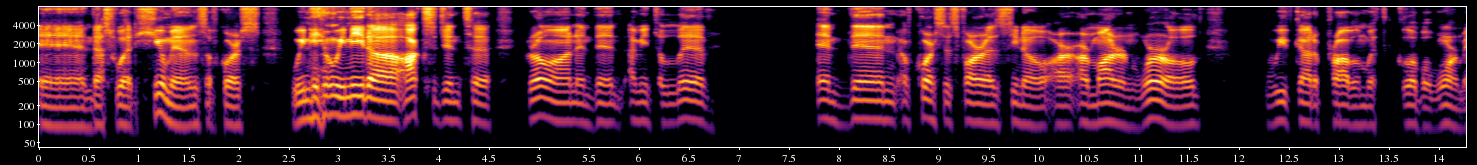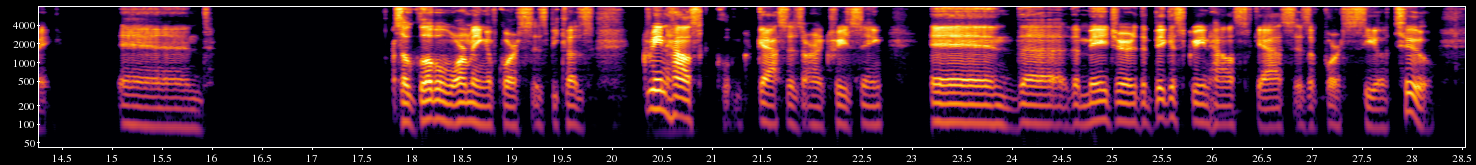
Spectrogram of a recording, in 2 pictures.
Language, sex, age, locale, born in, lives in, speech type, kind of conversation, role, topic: English, male, 50-54, en-US, United States, United States, conversation, podcast, guest, Why are healthy forests essential for the well-being of our planet?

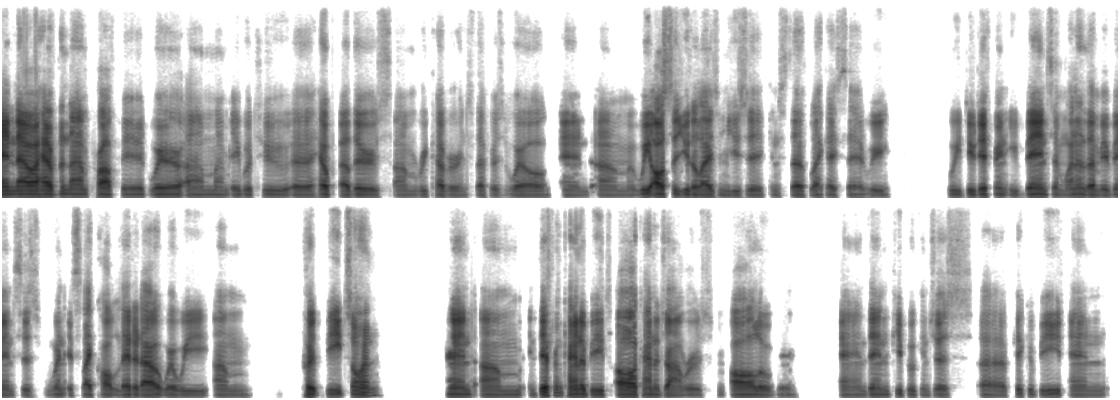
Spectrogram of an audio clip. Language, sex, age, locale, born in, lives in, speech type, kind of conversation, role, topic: English, male, 30-34, en-US, Germany, United States, conversation, podcast, guest, In what ways can music shape who we are and how we experience life?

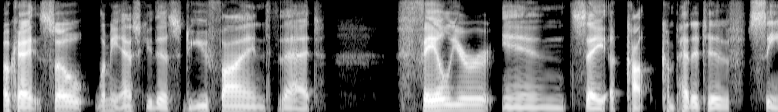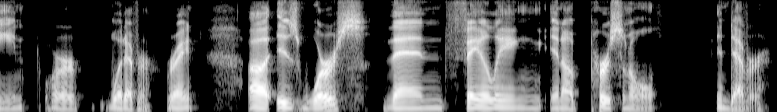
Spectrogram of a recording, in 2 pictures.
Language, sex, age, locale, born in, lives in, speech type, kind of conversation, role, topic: English, male, 40-44, en-US, United States, United States, conversation, podcast, host, How can setbacks and mistakes help us grow and achieve our goals?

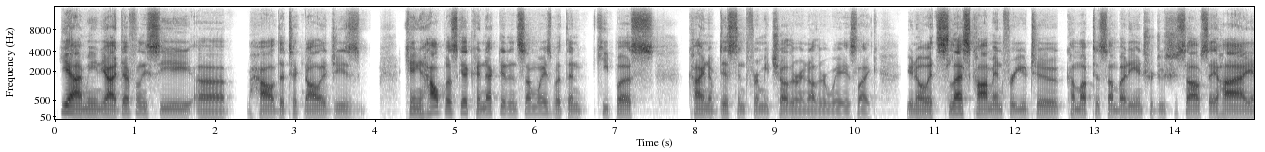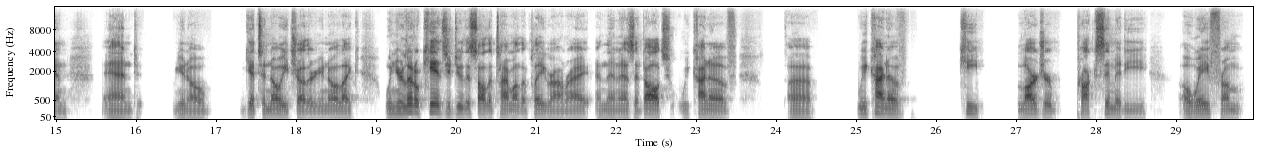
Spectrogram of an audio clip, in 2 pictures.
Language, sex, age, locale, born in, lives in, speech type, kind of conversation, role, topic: English, male, 30-34, en-US, United States, United States, conversation, unstructured, none, How do you build and maintain meaningful friendships as an adult so you feel more connected?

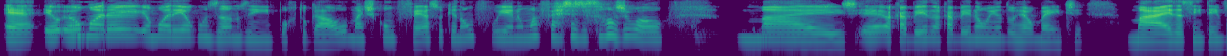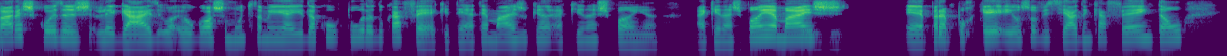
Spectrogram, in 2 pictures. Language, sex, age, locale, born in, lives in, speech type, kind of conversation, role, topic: Portuguese, female, 40-44, pt-BR, Brazil, Spain, conversation, unstructured, none, Qual é a tradição local que mais te encanta?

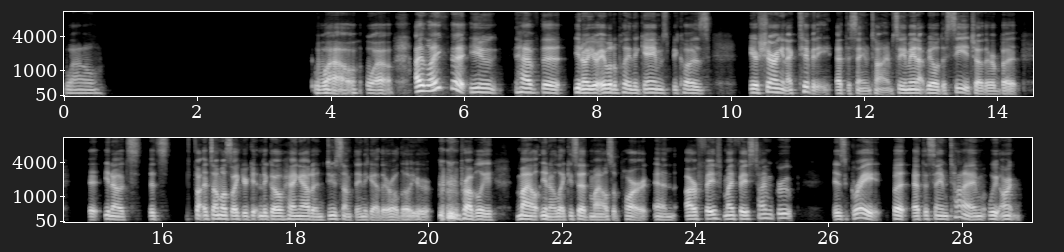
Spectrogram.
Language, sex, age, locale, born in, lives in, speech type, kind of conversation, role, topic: English, female, 60-64, en-US, United States, United States, conversation, unstructured, none, Which friendship tradition do you cherish and keep alive, and how do you keep it meaningful today?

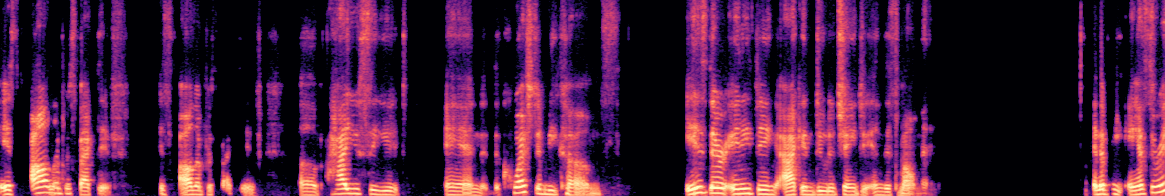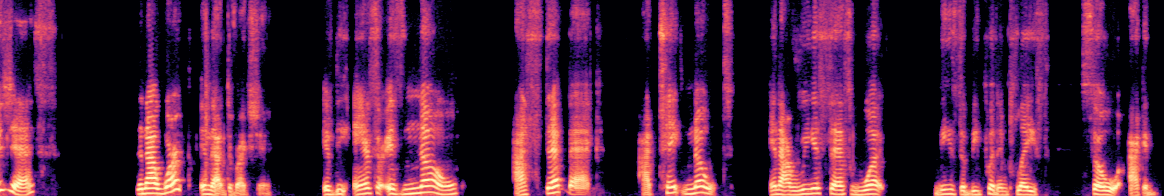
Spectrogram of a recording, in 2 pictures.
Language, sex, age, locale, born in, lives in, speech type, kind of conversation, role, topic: English, female, 55-59, en-US, United States, United States, conversation, unstructured, none, How do you handle setbacks when things go wrong?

